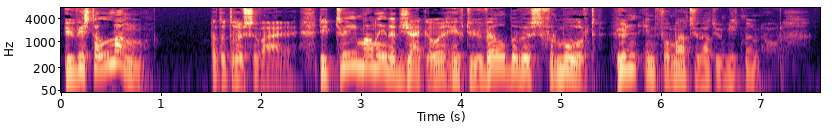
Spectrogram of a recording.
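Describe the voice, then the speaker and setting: A suspicious police inspector, radio drama, husky, really animated intonation, pointed and deliberate. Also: male voice, a little high, heavily acted. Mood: accusing, firm. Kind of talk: Dutch radio play acting with first-person narration.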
